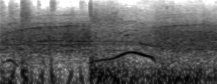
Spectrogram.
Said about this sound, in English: Crowd loud today. Exactly. Chill out, crowd. Chill out.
